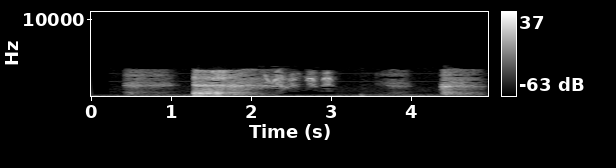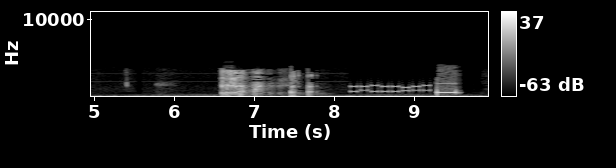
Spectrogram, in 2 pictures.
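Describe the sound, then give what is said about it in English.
Telephone beeps from a voicemail: a quick run of about seven short, even dual-tone keypad beeps, then one louder, longer tone, following a few coughs, gasps and throaty noises. “That's right, it just beeps.”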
